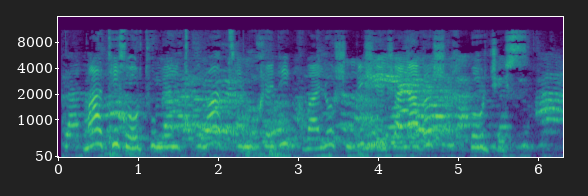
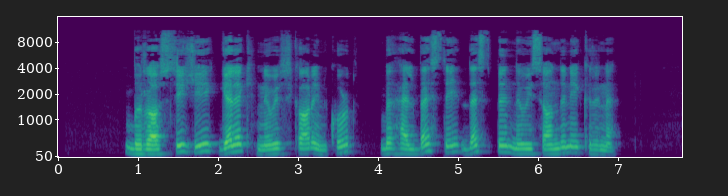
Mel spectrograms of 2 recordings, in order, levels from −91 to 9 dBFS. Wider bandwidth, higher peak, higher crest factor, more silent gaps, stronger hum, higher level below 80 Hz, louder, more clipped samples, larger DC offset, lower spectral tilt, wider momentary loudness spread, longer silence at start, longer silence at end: about the same, 11.5 kHz vs 11.5 kHz; first, 0 dBFS vs -4 dBFS; about the same, 18 dB vs 22 dB; neither; neither; first, -48 dBFS vs -80 dBFS; first, -18 LUFS vs -25 LUFS; neither; neither; second, -2 dB/octave vs -3.5 dB/octave; about the same, 10 LU vs 11 LU; second, 0.05 s vs 0.85 s; second, 0 s vs 0.85 s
